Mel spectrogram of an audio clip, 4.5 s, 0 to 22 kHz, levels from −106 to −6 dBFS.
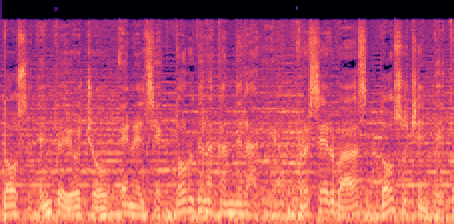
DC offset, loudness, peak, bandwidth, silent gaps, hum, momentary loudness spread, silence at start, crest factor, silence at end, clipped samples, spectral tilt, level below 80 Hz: under 0.1%; -16 LUFS; -4 dBFS; 16.5 kHz; none; none; 3 LU; 0 s; 14 dB; 0 s; under 0.1%; -4 dB/octave; -30 dBFS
